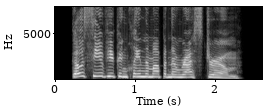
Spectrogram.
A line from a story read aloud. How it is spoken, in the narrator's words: Veronica yells over the music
